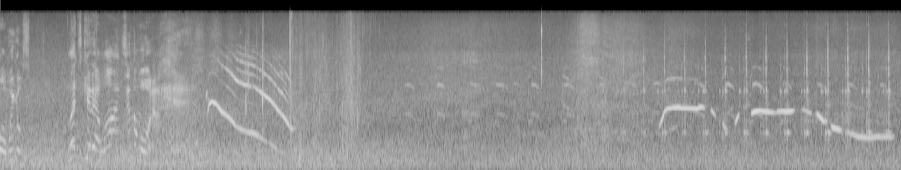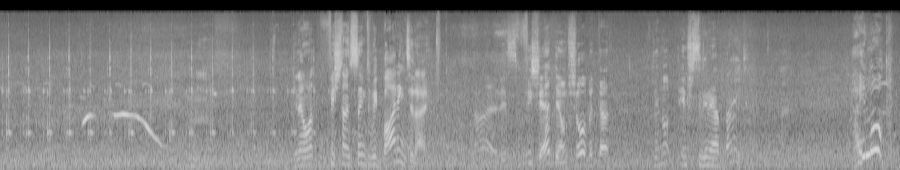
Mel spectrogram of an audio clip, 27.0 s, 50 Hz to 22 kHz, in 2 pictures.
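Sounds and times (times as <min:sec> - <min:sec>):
surf washing on beach: 0:00.0 - 0:27.0
high whistled notes: 0:03.1 - 0:04.6, 0:08.9 - 0:18.0.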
